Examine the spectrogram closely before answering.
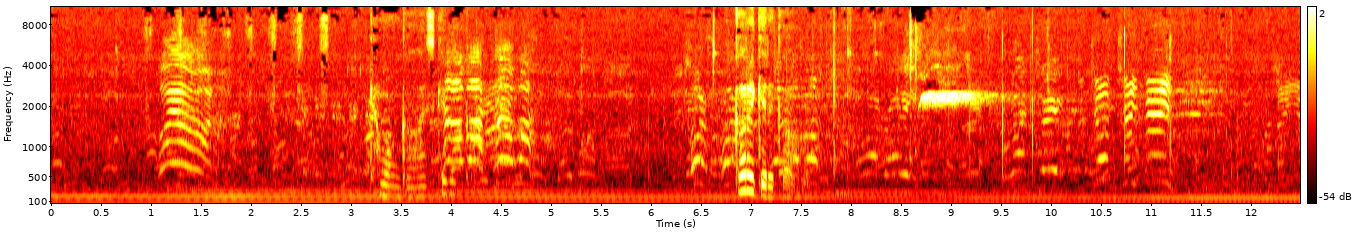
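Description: Players shout to each other outdoors across an open field.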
